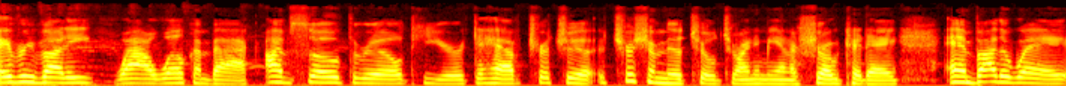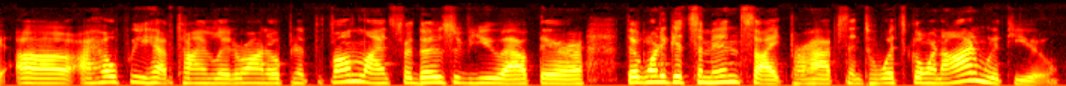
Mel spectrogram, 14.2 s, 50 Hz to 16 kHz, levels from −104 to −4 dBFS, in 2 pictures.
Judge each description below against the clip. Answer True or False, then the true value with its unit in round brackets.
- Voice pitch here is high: True (200 Hz)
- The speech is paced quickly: True (230 wpm)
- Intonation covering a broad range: False (3.9 semitones)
